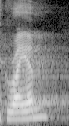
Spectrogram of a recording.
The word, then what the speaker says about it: Graham: am my name is Graham uh it's spelled with an h and you don't pronounce the h by the way so it's not Graham but I don't get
